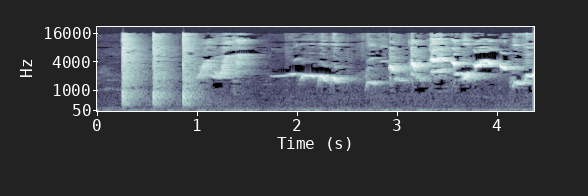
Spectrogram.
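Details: Three loud clicks open before a magpie-robin sings a long even whistle and then bright, high twittering phrases.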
